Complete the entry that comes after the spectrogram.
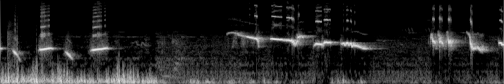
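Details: Morning song of an Oriental magpie-robin: short upslurred whistles, then long descending whistled sweeps and brief warbled notes, with low rumbling noise early on.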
